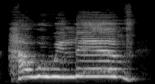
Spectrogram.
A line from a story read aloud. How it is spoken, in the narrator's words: wailed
